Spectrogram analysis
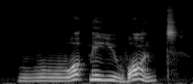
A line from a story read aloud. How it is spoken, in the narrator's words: asked timidly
